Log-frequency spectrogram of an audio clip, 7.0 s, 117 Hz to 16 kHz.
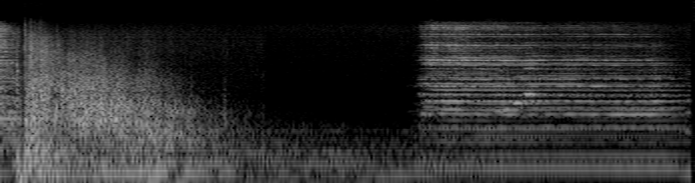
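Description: Cartoon landmines blow up in the 1956 Looney Tunes short Tree Cornered Tweety, a loud burst of stacked booms decaying into rumble, followed by a sustained bright ringing musical tone.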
